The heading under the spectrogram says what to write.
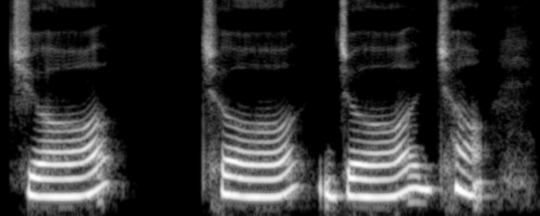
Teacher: इन चार वर्णों को स्पर्श संघर्षी व्यंजन कहते हैं।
